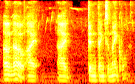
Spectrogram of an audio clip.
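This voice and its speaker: A man's voice: lowish voice, fairly even intonation, moderate pace, very noisy, natural voice. A man playing a hard-boiled private detective in a noir radio play, sardonic and world-weary. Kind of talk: 1940s noir radio narration and dialogue.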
